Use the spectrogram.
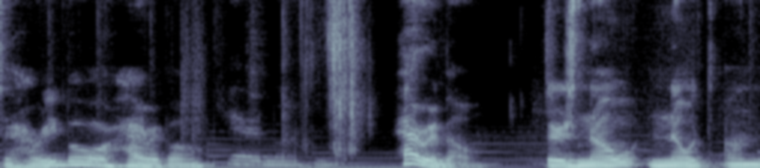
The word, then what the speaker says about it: Haribo: Next up, we got, how do you pronounce it? Haribo or Haribo? Haribo.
